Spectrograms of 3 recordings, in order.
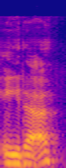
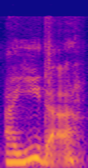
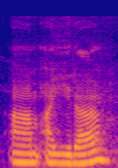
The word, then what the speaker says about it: Aida: I know we always say Ada, but I recently found out that this fabric is named after the opera, and I think it's pronounced Aida.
